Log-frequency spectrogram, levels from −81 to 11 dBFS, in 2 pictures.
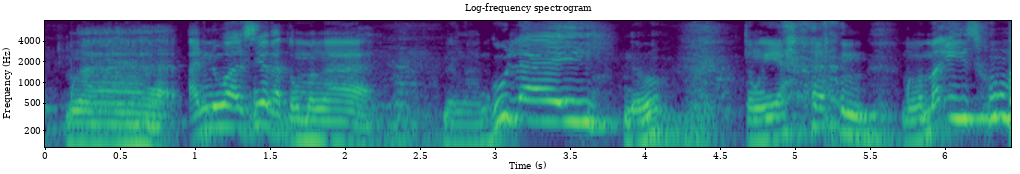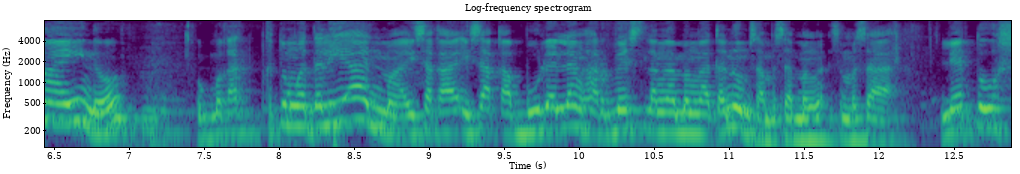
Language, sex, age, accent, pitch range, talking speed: Filipino, male, 20-39, native, 190-295 Hz, 155 wpm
